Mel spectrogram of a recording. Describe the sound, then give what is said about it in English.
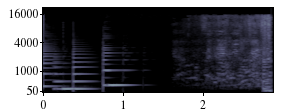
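A short sequence of ringing chime tones fades out, then a busy murmur of many overlapping voices rises at a train station where people are heading to a march, indistinct crowd chatter growing louder toward the end. “Everyone just seems really excited and it sounds like there are people talking who I've never met before who are sharing their reasons for going.”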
